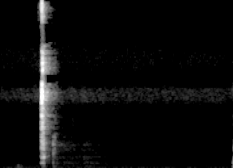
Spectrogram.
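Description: A single short, sharp click about half a second in, then quiet.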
